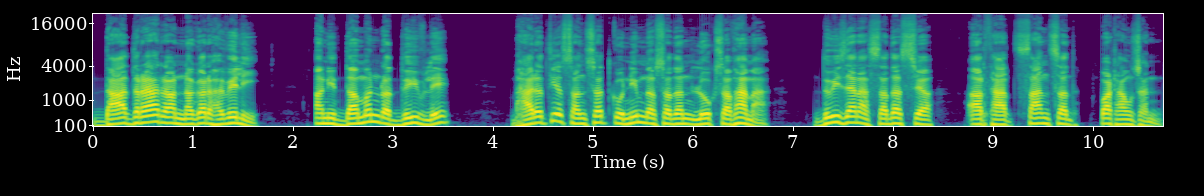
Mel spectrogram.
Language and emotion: Nepali, neutral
